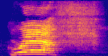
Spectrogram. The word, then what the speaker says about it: graph: as a a graph can you hear the sound at the end graph yes it's a bar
